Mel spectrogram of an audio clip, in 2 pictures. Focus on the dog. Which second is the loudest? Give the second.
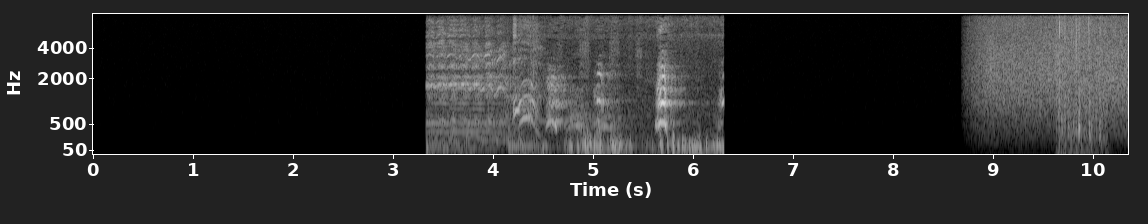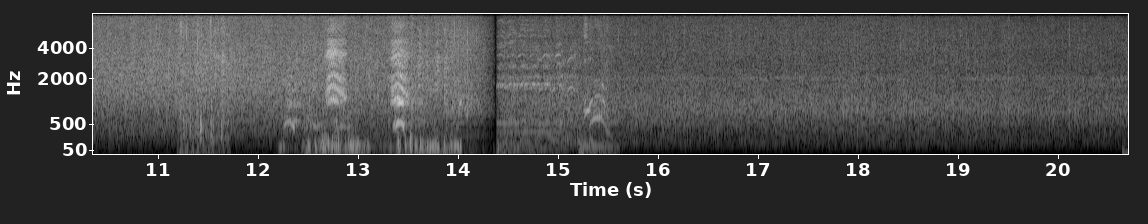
6 s.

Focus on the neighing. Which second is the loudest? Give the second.
4 s.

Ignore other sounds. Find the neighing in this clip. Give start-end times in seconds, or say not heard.
3.3-4.5, 14.3-15.7.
